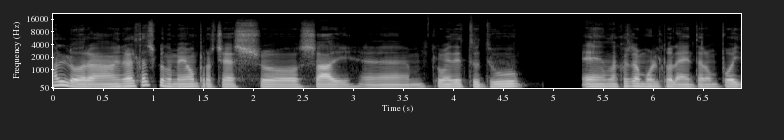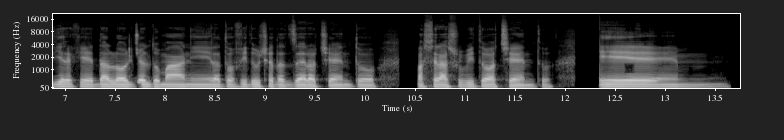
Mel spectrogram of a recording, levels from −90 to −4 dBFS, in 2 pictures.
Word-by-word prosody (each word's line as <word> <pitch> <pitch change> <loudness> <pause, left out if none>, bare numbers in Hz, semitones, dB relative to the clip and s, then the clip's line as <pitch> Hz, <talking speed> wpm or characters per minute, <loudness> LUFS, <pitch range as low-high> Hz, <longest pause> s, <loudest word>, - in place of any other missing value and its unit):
allora, 115 -9 +3
in 120 - +1
realtà 135 +8 +2
secondo 155 -9 -2
me 120 0 +1
è - - +2
un 125 0 +2
processo, 110 -2 0
sai, 100 -1 +1
ehm, 95 0 -4
come 110 +1 0
hai 110 - +2
detto 110 0 -1
tu, 120 +4 +1 0.6
è 120 +2 0
una 115 0 -1
cosa 125 +3 0
molto 120 -1 -1
lenta, 105 -1 0
non 105 0 -3
puoi 115 +2 +1
dire 110 0 +1
che 110 -1 -1
dall'oggi 105 -1 +2
al 110 - +3
domani 105 -1 0
la 100 -1 +1
tua 105 +2 -2
fiducia 105 0 -2
da 95 -2 -2
0 100 +1 +3
a - - 0
100 100 0 -3 0.4
passerà 105 0 +1
subito 100 0 -2
a - - +2
100 95 0 -3 0.5
ehm, 105 -1 +1
105 Hz, 165 wpm, -29 LUFS, 100-110 Hz, 0.6 s, allora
